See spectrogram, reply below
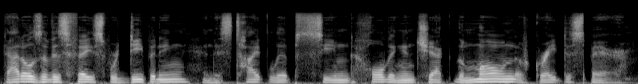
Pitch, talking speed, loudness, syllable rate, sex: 100 Hz, 190 wpm, -18 LUFS, 4.4 syllables/s, male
